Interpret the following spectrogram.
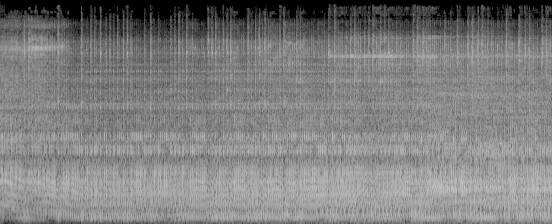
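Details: Homelite Super EZ chainsaw test run after repair (came in pieces, would not start; baking the coil fixed it), started by drill using the decompression valve, wide open with a steady buzzy two-stroke rasp; oiler working, runs properly.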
